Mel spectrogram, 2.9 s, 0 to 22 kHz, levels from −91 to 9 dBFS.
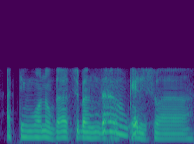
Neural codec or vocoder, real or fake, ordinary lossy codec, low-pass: codec, 16 kHz in and 24 kHz out, 0.4 kbps, LongCat-Audio-Codec, two codebook decoder; fake; none; 3.6 kHz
